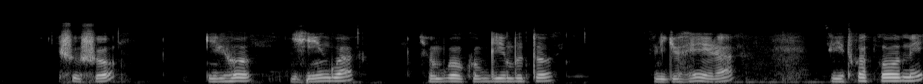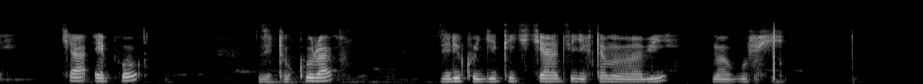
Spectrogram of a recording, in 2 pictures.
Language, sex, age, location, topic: Kinyarwanda, male, 18-24, Nyagatare, agriculture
